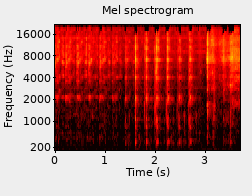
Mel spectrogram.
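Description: A utensil stirring thickening pastry custard cream in a pan: quiet, rhythmic clinks and scrapes of metal against the pan, coming in regular strokes about every quarter second over a low hum.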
